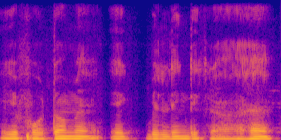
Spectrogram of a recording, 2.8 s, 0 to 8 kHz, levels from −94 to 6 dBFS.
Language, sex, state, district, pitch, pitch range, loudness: Hindi, male, Arunachal Pradesh, Lower Dibang Valley, 110 Hz, 110-115 Hz, -18 LUFS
